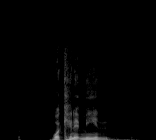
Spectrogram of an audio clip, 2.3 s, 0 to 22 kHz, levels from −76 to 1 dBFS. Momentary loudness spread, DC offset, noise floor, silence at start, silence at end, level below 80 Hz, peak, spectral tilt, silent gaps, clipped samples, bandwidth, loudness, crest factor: 7 LU; under 0.1%; -72 dBFS; 0.75 s; 0.65 s; -50 dBFS; -18 dBFS; -7 dB/octave; none; under 0.1%; 15 kHz; -35 LUFS; 20 dB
